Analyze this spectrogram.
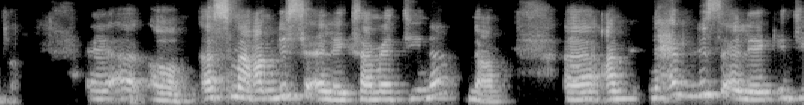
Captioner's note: speaking Arabic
